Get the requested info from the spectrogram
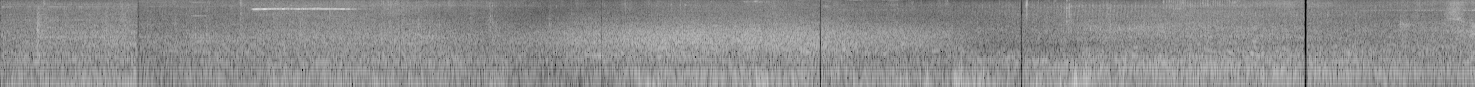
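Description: Street traffic noise, with a vehicle passing that swells up in the middle and fades away.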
